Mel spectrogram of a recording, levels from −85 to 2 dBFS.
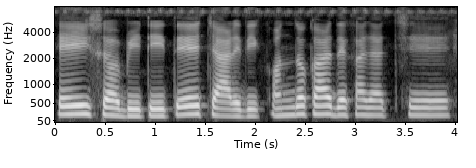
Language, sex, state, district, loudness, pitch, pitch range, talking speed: Bengali, female, Assam, Hailakandi, -15 LUFS, 195 Hz, 180-215 Hz, 90 wpm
